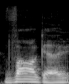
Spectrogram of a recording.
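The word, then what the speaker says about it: WAGO: type of connector called vargo it's spelled w-a-g-o it's a german company that makes these so what we have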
